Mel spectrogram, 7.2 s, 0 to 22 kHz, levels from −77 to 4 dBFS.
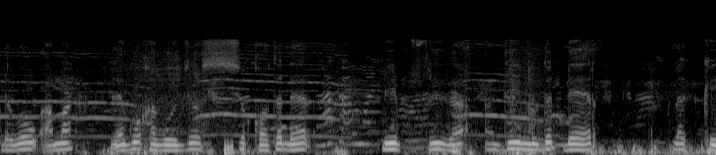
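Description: Bit errors on an ADPCM link hit the speech at 2.80 s, from 4.65 to 4.68 s, and from 6.49 to 6.56 s. The first is a brief pop. The second is the harshest, a rough burst with a jump in level, consistent with a heavier error rate of under one percent. The third is a milder crackle. Each flipped bit disturbs the decoder's step size and predictor, so the damage rings on briefly. The G.722 wideband coding carrying the call can be heard holding detail up to 7 kHz.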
